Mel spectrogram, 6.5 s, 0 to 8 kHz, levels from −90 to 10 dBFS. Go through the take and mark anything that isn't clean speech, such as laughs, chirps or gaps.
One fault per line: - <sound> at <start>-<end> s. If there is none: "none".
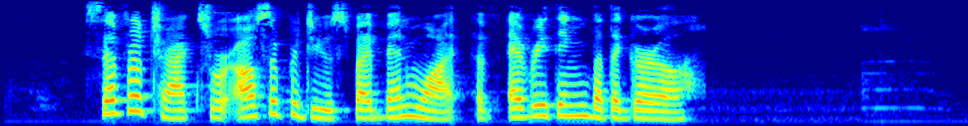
none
